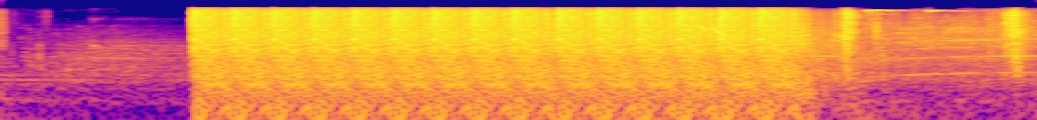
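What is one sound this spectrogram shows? A rifle fires in a rapid burst of shots.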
